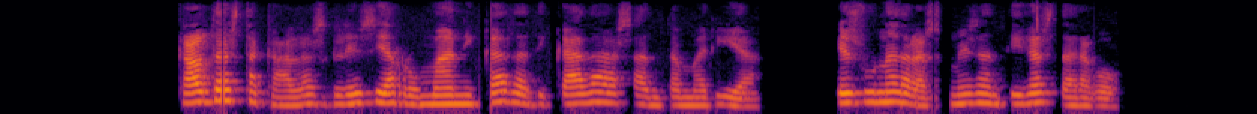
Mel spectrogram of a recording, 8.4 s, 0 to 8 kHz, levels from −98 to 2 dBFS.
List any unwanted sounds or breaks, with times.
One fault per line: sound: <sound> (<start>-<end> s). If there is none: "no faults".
no faults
